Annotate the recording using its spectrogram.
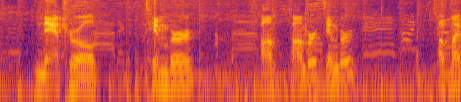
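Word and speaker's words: timbre: Zoom in music tim tim tim timber timber. It's just timber.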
